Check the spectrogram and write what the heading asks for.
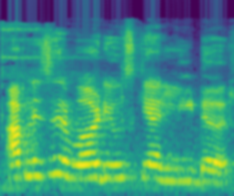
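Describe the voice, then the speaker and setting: Polite high-voiced woman host. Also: brisk, a bit bright. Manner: polite, addresses the guest as sir. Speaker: podcast host. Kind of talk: interview questions.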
